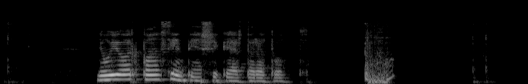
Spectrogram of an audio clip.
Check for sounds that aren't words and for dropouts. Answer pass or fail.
fail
